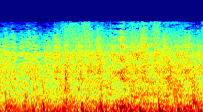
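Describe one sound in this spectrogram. A body thumps over a wooden railing.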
